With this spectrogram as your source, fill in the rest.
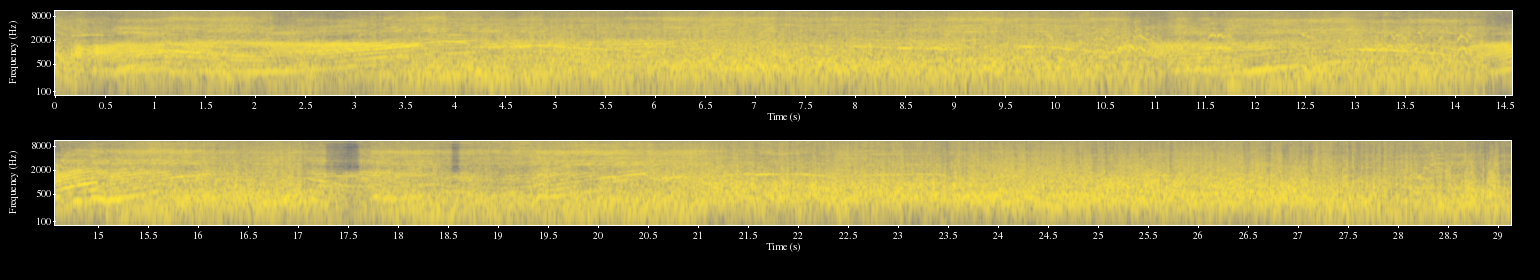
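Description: A motorcycle engine revs up and down as the bike rides along.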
